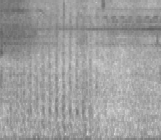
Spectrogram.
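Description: Helicopters being shot down by quad cannons in the C&C Zero Hour video game make a steady, dense rotor drone with a faint rapid pulsing, continuous and moderately loud throughout the short stretch.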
